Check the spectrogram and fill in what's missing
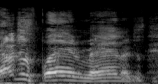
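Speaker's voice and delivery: high, loud blurt.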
